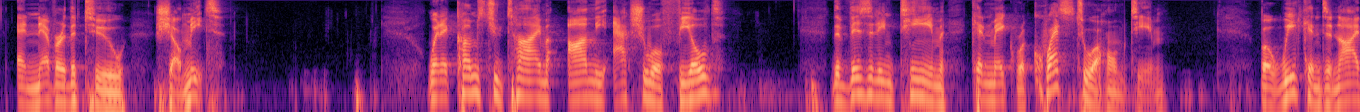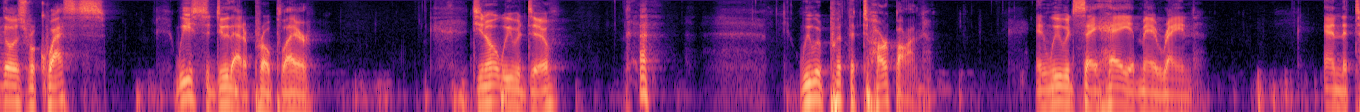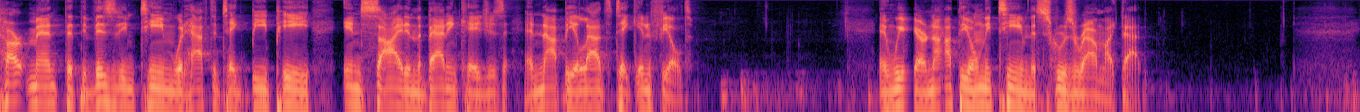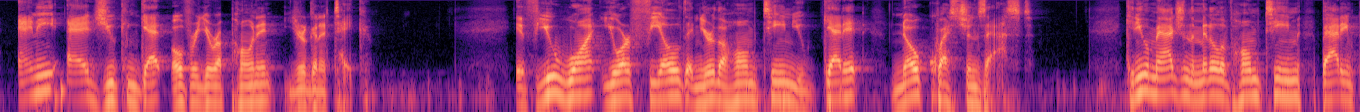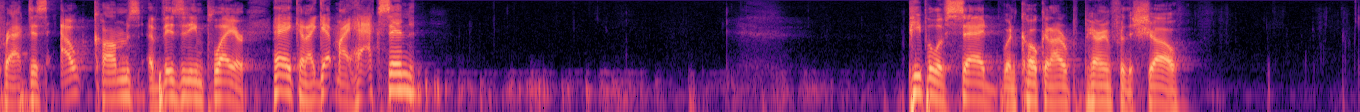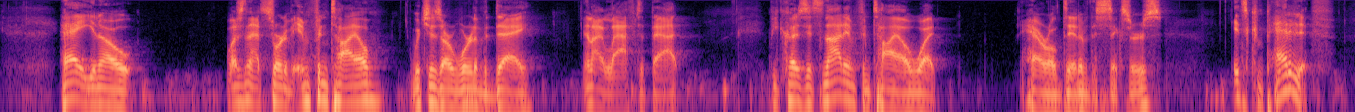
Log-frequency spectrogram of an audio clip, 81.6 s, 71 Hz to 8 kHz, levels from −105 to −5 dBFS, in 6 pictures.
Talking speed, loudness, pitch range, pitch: 140 wpm, -25 LUFS, 95-130 Hz, 115 Hz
